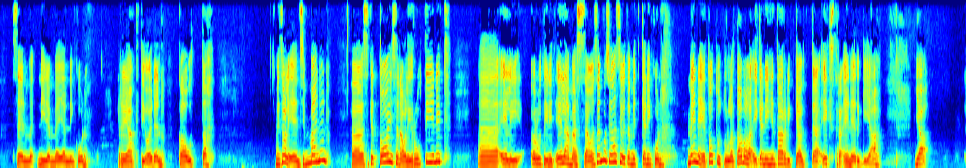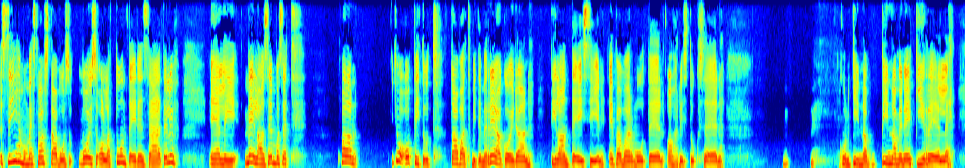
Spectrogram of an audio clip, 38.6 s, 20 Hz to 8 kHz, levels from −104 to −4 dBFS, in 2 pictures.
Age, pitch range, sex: 30-49, 215-275 Hz, female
